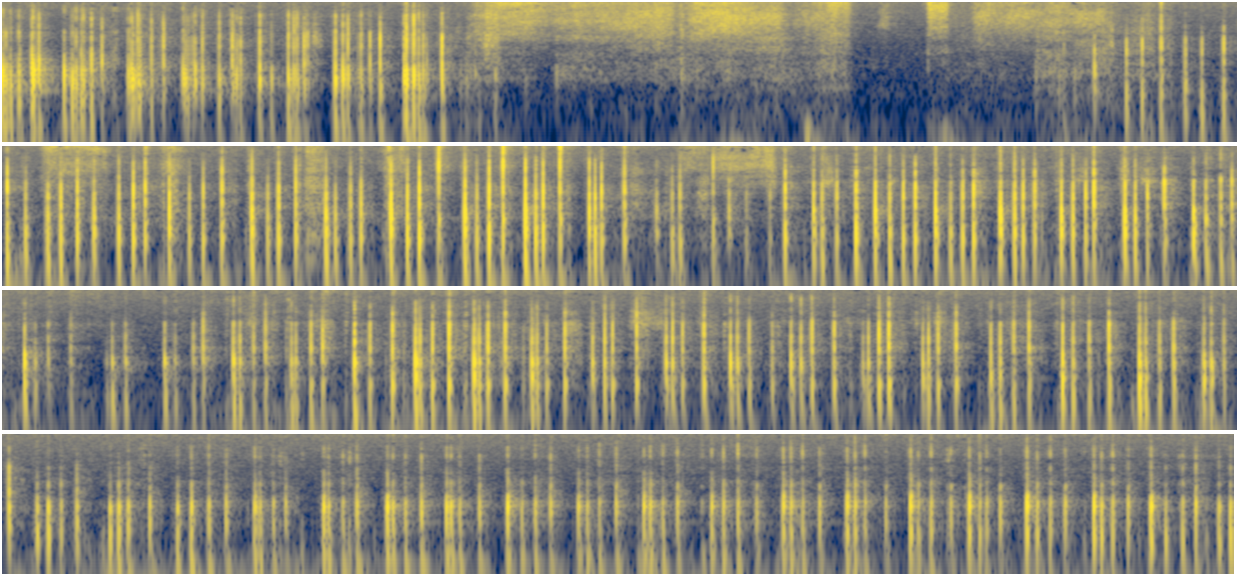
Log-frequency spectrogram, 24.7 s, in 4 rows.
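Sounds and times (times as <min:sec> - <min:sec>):
fast tapping: 0:00.0 - 0:02.4, 0:05.5 - 0:24.6.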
